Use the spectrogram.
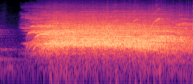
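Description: A large audience erupts into loud, sustained cheering and whooping on cue, rising sharply after a brief silence and holding at full volume for several seconds before easing slightly.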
